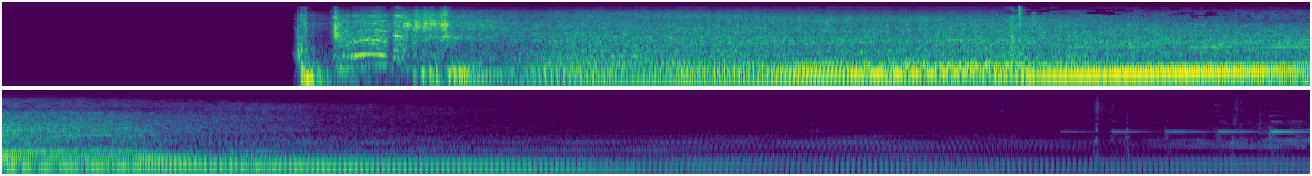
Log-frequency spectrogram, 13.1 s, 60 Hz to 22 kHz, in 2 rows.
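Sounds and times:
car engine starting and revving: 0:01.5 - 0:10.2.

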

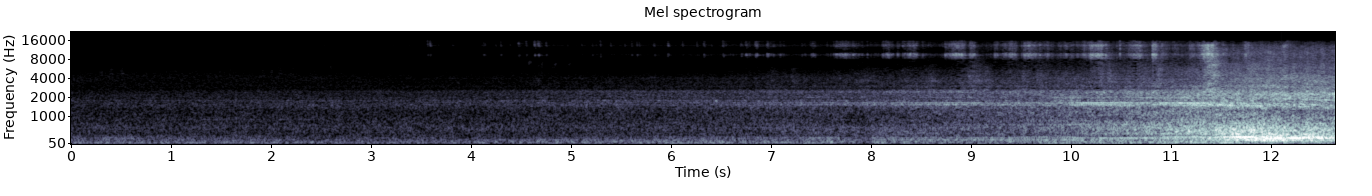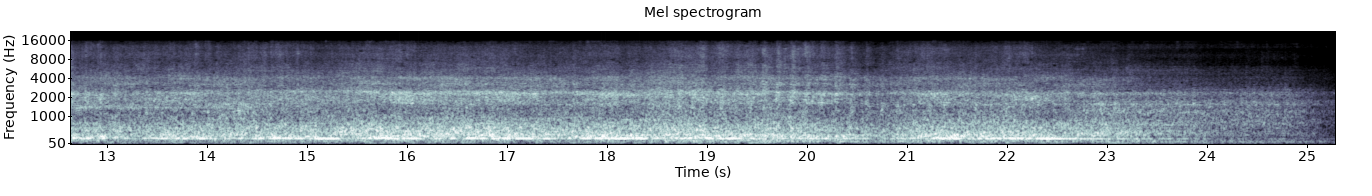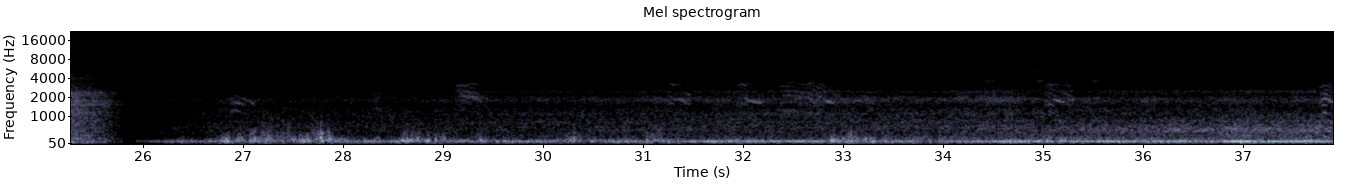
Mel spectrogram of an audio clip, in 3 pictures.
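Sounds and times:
train wheels clattering on rail: 0:05.7 - 0:25.2.

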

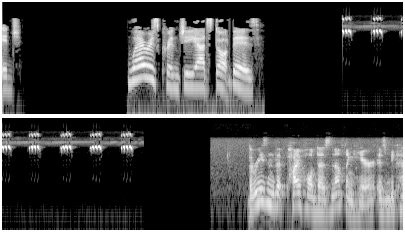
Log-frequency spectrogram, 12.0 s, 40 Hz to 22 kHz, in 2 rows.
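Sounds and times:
cricket chirping: 0:05.1 - 0:08.2.

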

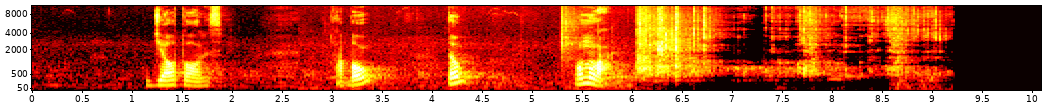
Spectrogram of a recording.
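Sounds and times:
ice cubes clattering into bowl: 0:06.0 - 0:09.2.

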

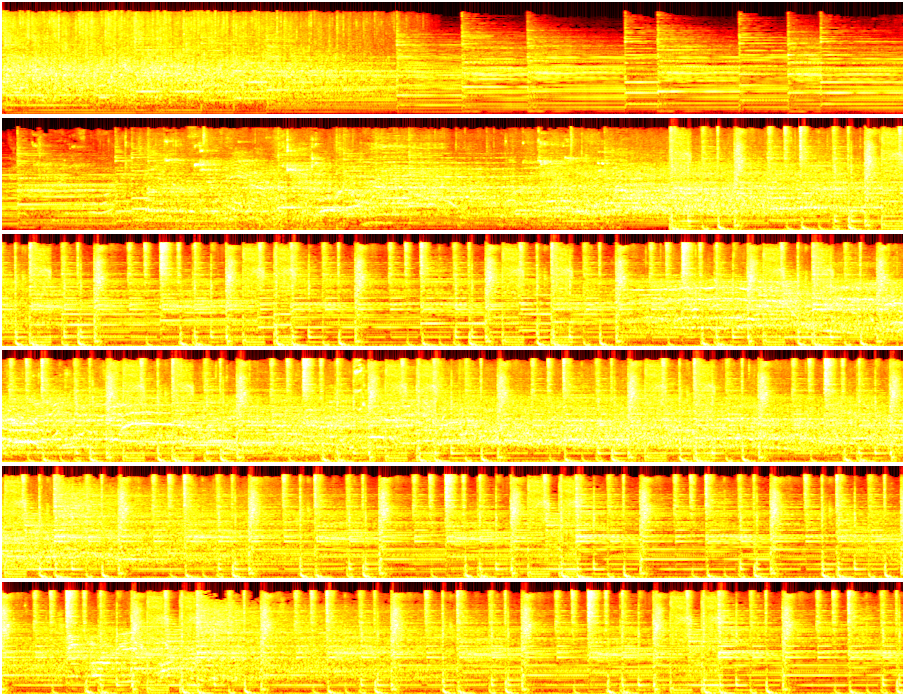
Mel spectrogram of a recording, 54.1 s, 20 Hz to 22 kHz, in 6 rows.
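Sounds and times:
crowd voices echoing: 0:09.2 - 0:20.6, 0:23.7 - 0:43.1, 0:43.7 - 0:53.4
background music with steady beat: 0:15.2 - 0:54.0.

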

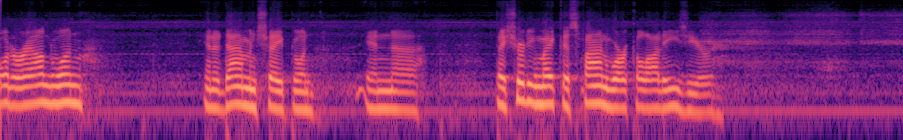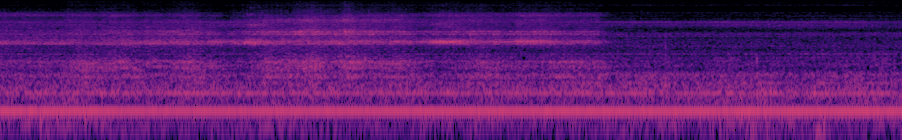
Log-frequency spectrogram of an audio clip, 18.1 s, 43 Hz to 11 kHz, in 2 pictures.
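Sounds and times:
wood lathe humming: 0:00.0 - 0:16.7
faint hiss of scraping cut: 0:06.8 - 0:15.2.

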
